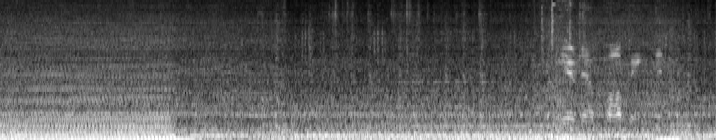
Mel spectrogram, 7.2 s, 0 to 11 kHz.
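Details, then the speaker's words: 2010 Dodge Ram 1500 Hemi towing a car, check engine light blinking: heavy low engine drone with uneven popping, seemingly from the right side, oil level fine, transmission also jumping in and out of gear; cause unknown. "Look at that blinking check engine. I'm just like trying to make it home. It's so annoying. I don't like the way it sounds."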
